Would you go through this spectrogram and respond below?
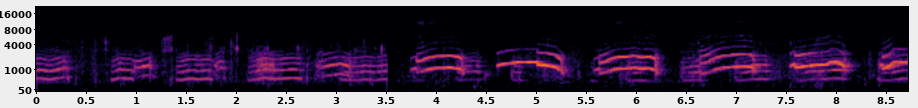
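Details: Czechoslovakian Wolfdog puppies, newborn females from Orizon and Rahan's five-puppy litter born 21 November 2020, lying with their mother Orizon. They give loud, rising then falling whines with rich overtones, about one a second, in a quiet room.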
